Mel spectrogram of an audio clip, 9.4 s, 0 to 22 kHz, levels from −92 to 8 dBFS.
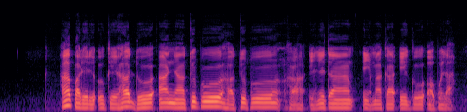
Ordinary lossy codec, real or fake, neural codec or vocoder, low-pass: none; fake; vocoder, 44.1 kHz, 128 mel bands, Pupu-Vocoder; 14.4 kHz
